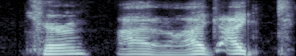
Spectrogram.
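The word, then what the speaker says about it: Charon: Oh, Cheron. Cheron. I don't know. I I I'm bashing it all the time. It can be pronounced multiple ways. It's kind of like chiron whatever I pronounce it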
